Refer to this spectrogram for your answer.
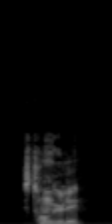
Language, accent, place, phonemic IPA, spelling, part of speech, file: French, France, Lyon, /stʁɑ̃.ɡy.le/, stranguler, verb, LL-Q150 (fra)-stranguler.wav
- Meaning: to strangle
